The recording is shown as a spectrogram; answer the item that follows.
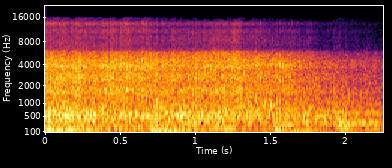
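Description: Explosion sound effect: a long rushing blast noise that dies away near the end, over background music with low sustained notes.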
